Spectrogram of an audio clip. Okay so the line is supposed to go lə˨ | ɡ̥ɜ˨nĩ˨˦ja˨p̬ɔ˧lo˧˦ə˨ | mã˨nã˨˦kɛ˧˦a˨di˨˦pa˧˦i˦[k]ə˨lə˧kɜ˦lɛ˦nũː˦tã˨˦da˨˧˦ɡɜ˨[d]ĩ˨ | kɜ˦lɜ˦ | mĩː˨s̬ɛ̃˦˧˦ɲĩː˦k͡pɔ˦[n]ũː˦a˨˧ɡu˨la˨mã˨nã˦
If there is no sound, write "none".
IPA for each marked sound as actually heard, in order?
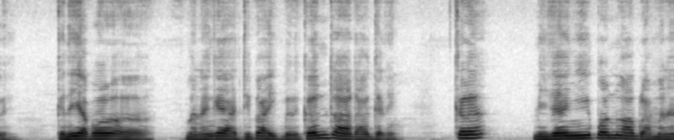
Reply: k͡p, n, n

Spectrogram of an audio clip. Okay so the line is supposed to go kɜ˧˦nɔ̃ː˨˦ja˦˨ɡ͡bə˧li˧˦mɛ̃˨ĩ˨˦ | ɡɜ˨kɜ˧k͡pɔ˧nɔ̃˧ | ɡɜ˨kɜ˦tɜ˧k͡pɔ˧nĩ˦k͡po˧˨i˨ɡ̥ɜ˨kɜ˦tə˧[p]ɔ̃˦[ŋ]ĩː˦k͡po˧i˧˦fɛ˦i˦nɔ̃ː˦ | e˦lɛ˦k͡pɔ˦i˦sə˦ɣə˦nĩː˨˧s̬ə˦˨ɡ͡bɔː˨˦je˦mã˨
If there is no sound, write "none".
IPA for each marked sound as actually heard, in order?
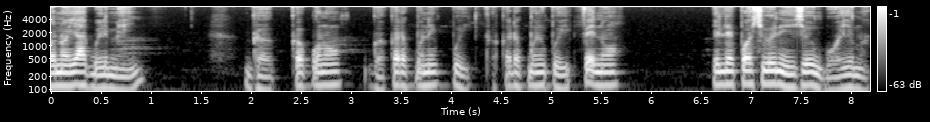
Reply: k͡p, n

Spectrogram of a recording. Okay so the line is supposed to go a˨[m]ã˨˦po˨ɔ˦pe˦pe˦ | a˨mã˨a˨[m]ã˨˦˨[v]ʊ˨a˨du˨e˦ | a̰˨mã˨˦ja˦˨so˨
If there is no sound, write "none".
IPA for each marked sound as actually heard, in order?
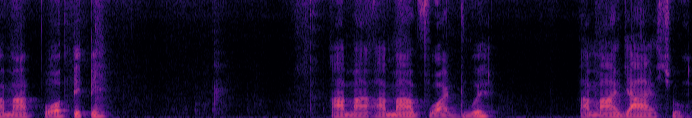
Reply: m, m, v

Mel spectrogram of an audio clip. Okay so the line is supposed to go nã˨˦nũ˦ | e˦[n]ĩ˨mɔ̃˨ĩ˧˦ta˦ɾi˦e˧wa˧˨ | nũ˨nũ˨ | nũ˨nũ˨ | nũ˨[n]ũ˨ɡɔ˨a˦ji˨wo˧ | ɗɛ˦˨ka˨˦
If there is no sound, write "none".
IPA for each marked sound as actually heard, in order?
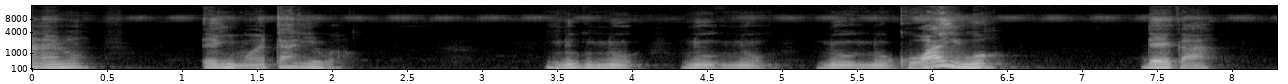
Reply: ɲ, n

